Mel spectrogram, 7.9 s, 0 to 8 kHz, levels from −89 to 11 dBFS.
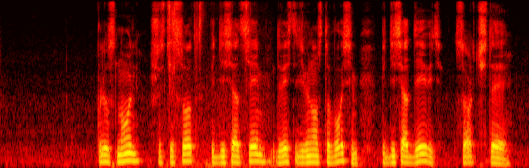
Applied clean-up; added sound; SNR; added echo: none; Crack; 19 dB; none.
